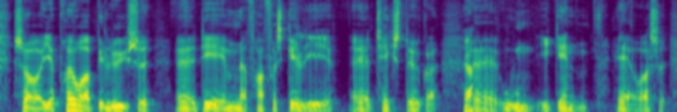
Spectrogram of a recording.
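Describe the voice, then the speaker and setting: A man with a West Jutland accent talks at a fairly slow pace, his fairly low voice rising and falling in an ordinary way. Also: very clean recording, silent background. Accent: West Jutlandic Danish. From West Jutland, Denmark. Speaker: pastor. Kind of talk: radio interview. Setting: radio studio. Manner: halting.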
